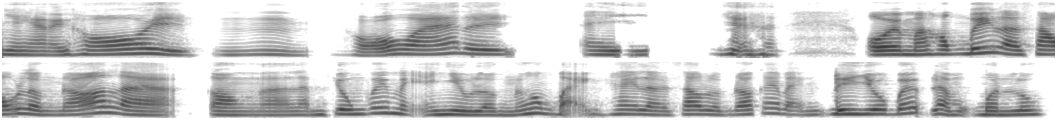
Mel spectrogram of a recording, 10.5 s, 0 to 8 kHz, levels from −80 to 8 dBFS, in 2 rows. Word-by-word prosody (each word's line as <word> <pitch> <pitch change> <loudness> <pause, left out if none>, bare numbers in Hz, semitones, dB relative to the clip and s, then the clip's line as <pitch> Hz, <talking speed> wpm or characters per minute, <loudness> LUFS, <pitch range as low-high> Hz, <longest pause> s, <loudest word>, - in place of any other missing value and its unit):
nhà 205 -2 -1
này 195 +1 -3
thôi. 225 -2 +2
Ừm, 200 -1 -12 0.2
khổ 175 +2 0
quá 235 +3 +2
đi. 230 -4 0 0.3
Ấy 205 -1 -2 0.4
da. 225 -1 -2 0.6
Ôi 210 +1 +7
mà 210 0 +3
hông 230 +2 0
biết 275 +4 +5
là 235 -3 +4
sau 225 +2 +3
lần 220 -6 0
đó 220 +9 +2
là 220 -9 +1
còn, 190 -1 -1
à, 190 0 -4
làm 195 +1 -6
chung 235 +2 0
với 285 +2 -3
mẹ 220 -7 -4
nhiều 210 -2 +2
lần 190 -1 -3
nữa 215 - -4
hông 265 -2 -1
bạn 220 - -4
hay 230 +2 -4
là 205 -2 -2
sau 220 +3 -1
lần 205 -2 -5
đó 220 +1 0
các 270 +3 -6
bạn 205 +1 -8
đi 235 +1 +4
vô 235 - +5
bếp 255 +4 -2
làm 240 -5 0
một 190 - -10
mình 200 -1 0
luôn? 210 +2 0
215 Hz, 245 wpm, -23 LUFS, 200-235 Hz, 0.6 s, Ôi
